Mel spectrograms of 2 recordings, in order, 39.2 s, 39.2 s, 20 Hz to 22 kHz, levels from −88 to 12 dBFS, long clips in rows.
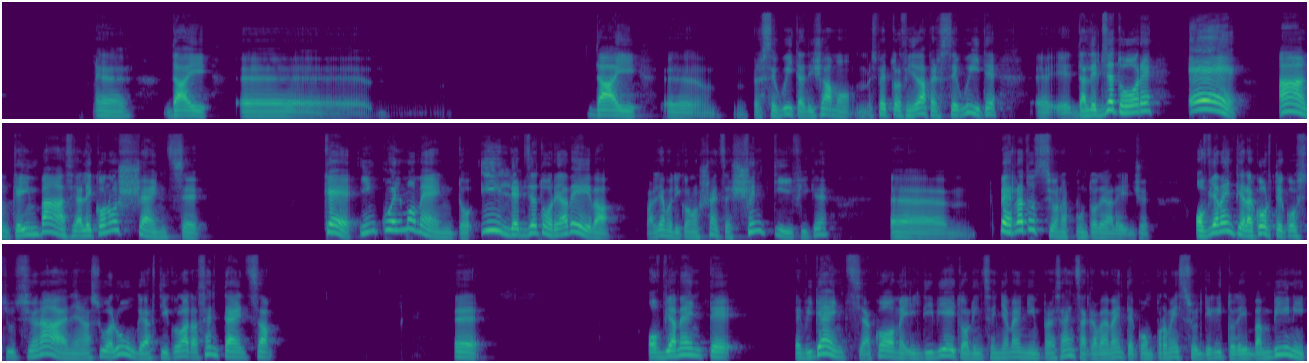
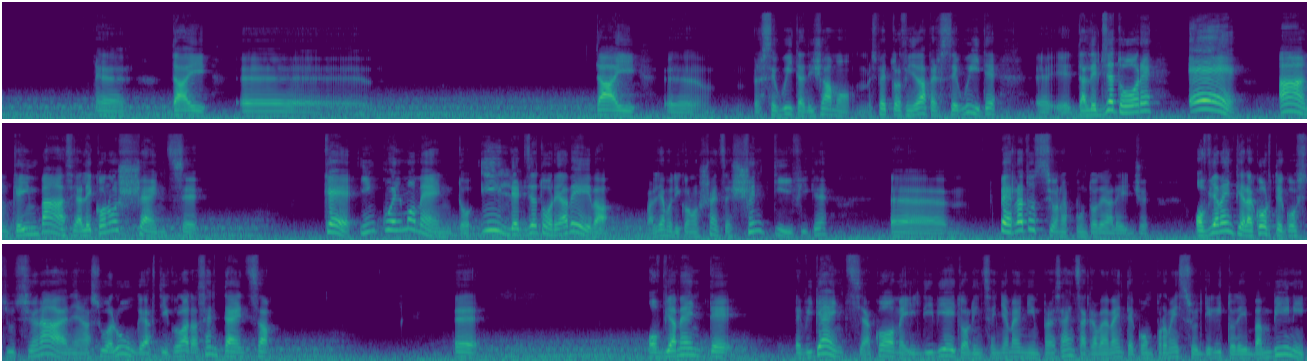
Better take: first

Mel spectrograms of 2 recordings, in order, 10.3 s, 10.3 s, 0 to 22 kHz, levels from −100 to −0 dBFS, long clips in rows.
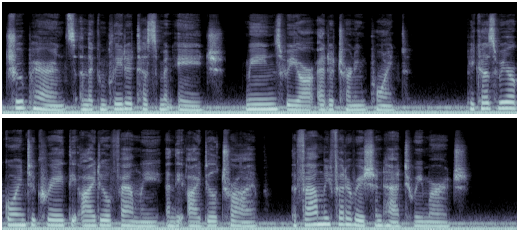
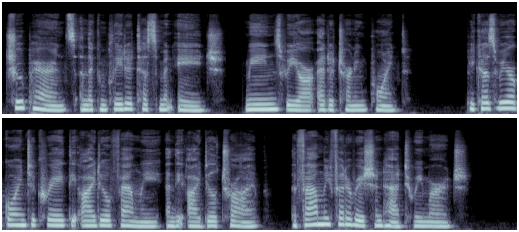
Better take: second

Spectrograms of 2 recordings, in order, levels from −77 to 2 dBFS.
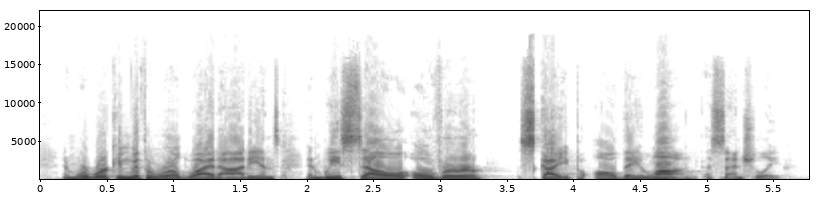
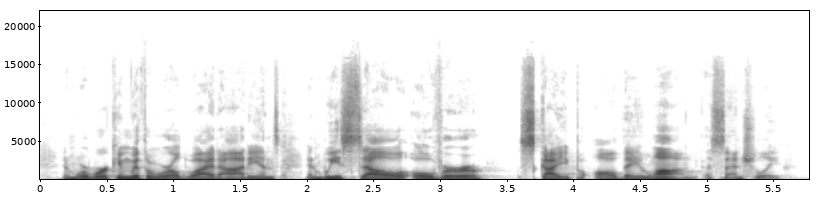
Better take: second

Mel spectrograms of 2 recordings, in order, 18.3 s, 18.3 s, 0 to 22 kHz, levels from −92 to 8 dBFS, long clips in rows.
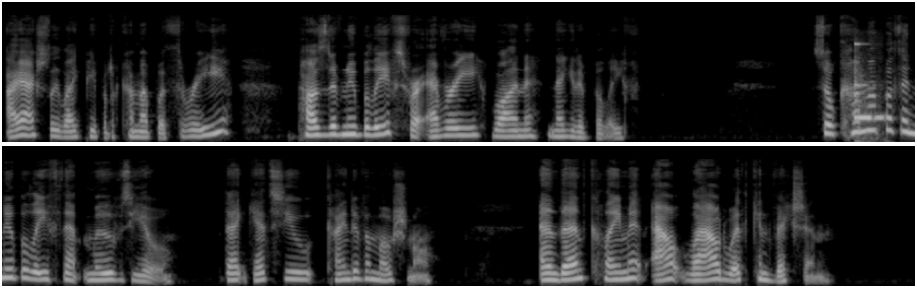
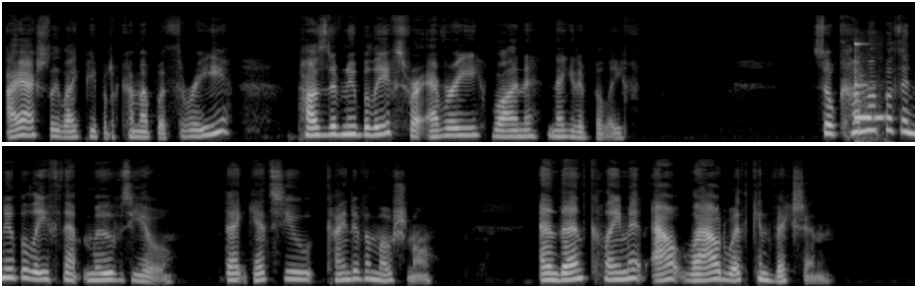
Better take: neither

